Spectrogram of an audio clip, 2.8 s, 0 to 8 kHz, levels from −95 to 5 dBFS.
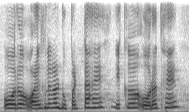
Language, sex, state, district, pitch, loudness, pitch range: Hindi, female, Bihar, Araria, 300 Hz, -17 LUFS, 275-325 Hz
